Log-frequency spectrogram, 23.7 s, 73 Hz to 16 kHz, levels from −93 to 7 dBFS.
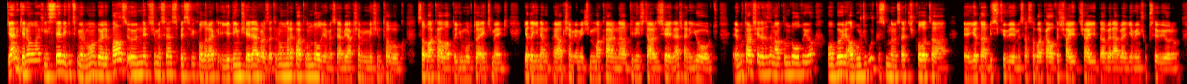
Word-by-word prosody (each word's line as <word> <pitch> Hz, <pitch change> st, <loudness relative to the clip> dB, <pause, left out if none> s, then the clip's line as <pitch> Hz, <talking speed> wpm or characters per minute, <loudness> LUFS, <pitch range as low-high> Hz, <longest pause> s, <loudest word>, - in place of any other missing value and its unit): Yani, -, -, +8 dB
genel 165 Hz, +4 st, +3 dB
olarak 170 Hz, -3 st, -4 dB
listeyle 130 Hz, +5 st, +8 dB
gitmiyorum 140 Hz, -5 st, -2 dB
ama, 145 Hz, +1 st, -5 dB
böyle, 135 Hz, -1 st, 0 dB
bazı 170 Hz, +1 st, +2 dB
öğünler 145 Hz, +1 st, -1 dB
için 145 Hz, 0 st, -3 dB
mesela 135 Hz, +2 st, -1 dB
spesifik 135 Hz, -2 st, 0 dB
olarak 120 Hz, +1 st, -1 dB
yediğim 120 Hz, +3 st, +1 dB
şeyler 125 Hz, -1 st, +4 dB
var 110 Hz, -, -3 dB
zaten. 100 Hz, -, -7 dB
Onlar 130 Hz, 0 st, -2 dB
hep 135 Hz, -, -4 dB
aklımda 125 Hz, 0 st, -2 dB
oluyor. 120 Hz, -4 st, -1 dB
Mesela 100 Hz, 0 st, -3 dB
bir -, -, +3 dB
akşam 105 Hz, +1 st, -3 dB
yemeği 105 Hz, -1 st, -6 dB
için 110 Hz, +1 st, -9 dB
tavuk, 100 Hz, -3 st, -8 dB, 0.2 s
sabah 110 Hz, 0 st, 0 dB
kahvaltıda 105 Hz, -1 st, -1 dB
yumurta, 105 Hz, 0 st, -3 dB
ekmek 100 Hz, -1 st, -2 dB, 0.3 s
ya -, -, +5 dB
da -, -, +8 dB
yine 110 Hz, 0 st, +3 dB
m 110 Hz, -, -9 dB
eee, 105 Hz, -, +4 dB
akşam 105 Hz, +3 st, -1 dB
yemeği 105 Hz, 0 st, -2 dB
için 110 Hz, +1 st, -5 dB
makarna, 105 Hz, -2 st, 0 dB
pirinç 110 Hz, +1 st, -3 dB
tarzı 105 Hz, 0 st, +1 dB
şeyler, -, -, +2 dB
hani, 105 Hz, +1 st, -4 dB
yoğurt, 100 Hz, -3 st, -6 dB, 0.4 s
eee, -, -, +1 dB
bu 155 Hz, -, -10 dB
tarz 160 Hz, -1 st, +1 dB
şeyler 145 Hz, -2 st, 0 dB
zaten 145 Hz, 0 st, -7 dB
aklımda 140 Hz, +2 st, -4 dB
oluyor 150 Hz, +4 st, -4 dB, 0.2 s
ama, 130 Hz, +1 st, -5 dB
böyle, 145 Hz, +1 st, +2 dB
abur 125 Hz, +1 st, -1 dB
cubur 185 Hz, +8 st, -10 dB
kısmında 130 Hz, -9 st, 0 dB
mesela 115 Hz, +1 st, -1 dB
çikolata, 115 Hz, -5 st, -1 dB, 0.3 s
eee, -, -, +2 dB
ya 115 Hz, +1 st, +3 dB
da 110 Hz, -, +2 dB
bisküvi, 110 Hz, -2 st, +2 dB
mesela 105 Hz, +1 st, -8 dB
sabah 110 Hz, 0 st, -4 dB
kahvaltıda 105 Hz, -2 st, -1 dB
çay 110 Hz, -1 st, +3 dB
çay 105 Hz, +1 st, +2 dB
da 105 Hz, 0 st, -1 dB
beraber 105 Hz, 0 st, +1 dB
yemeyi 105 Hz, 0 st, -2 dB
çok 105 Hz, -, -8 dB
seviyorum. 100 Hz, +1 st, -3 dB
115 Hz, 185 wpm, -23 LUFS, 105-135 Hz, 0.4 s, Yani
